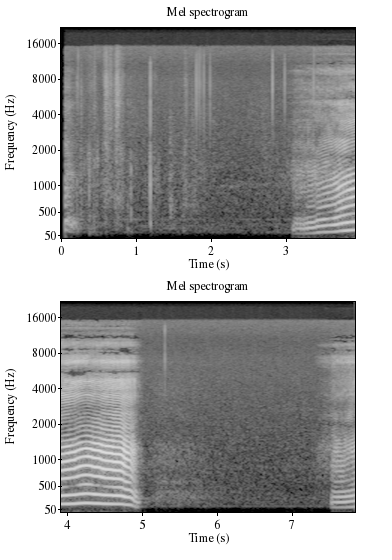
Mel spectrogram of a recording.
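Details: Adult woman snoring in sleep: a single long, loud, buzzing tonal snore on the in-breath, with quiet breathing and room noise around it.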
